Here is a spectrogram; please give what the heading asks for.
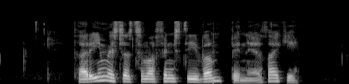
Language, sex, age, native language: Icelandic, male, 20-29, Icelandic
